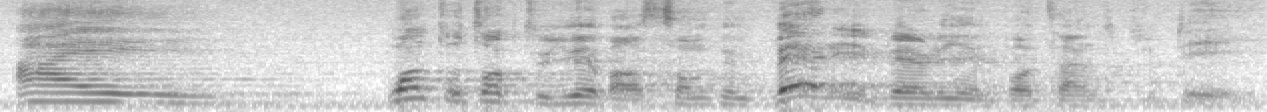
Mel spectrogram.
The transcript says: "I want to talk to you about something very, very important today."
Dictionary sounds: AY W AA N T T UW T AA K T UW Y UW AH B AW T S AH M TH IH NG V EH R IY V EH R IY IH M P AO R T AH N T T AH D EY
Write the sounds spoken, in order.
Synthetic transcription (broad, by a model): AY W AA N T T UW T AA K T UW Y UW AH B AW T S AH M TH IH NG V EH R IY V EH R IY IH M P AO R T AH N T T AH D EY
